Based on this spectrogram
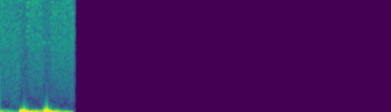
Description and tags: This is a heartbeat sound.
heartbeat, human, sounds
